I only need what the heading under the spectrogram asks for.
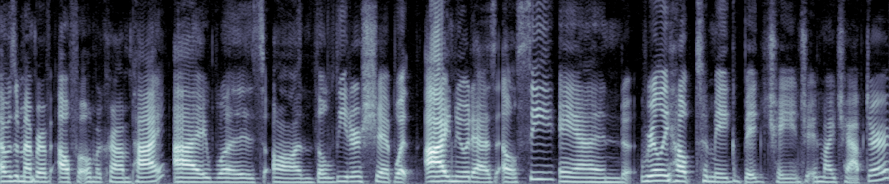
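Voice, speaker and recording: Speaking at a moderate pace with hardly any pauses, a woman with an American accent has a bright, sharp tone at a medium pitch. Her intonation stays fairly even, and the recording is very clean with a silent background. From Chicago. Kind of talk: casual interview chat.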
